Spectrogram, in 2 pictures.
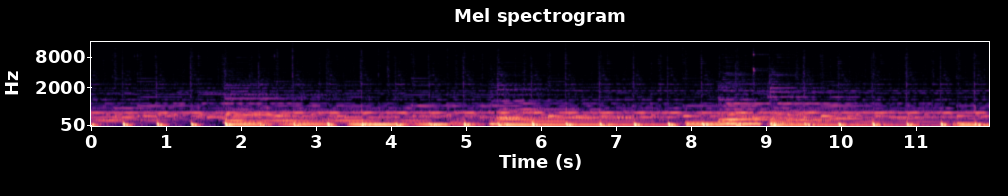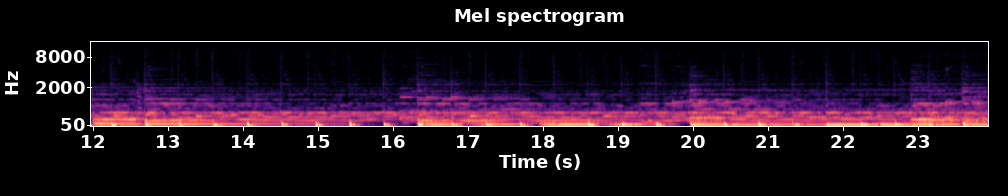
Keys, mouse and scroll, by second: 0.7 ctrl+r, 4.3 ctrl+r, 8.2 ctrl+r, 10.8 middle click, 11.2 scroll down 2, 11.7 shift+middle click, 12.2 middle click, 14.3 ctrl+r, 18.3 shift+middle click, 19.1 ctrl+r, 21.6 middle click, 22.6 shift+middle click, 23.1 middle click, 23.7 shift+middle click.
